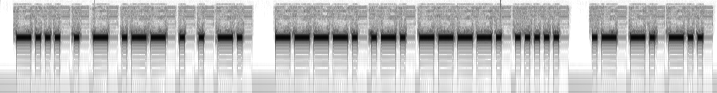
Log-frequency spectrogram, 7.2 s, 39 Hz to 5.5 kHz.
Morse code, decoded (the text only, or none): BETWEEN 9R95 AND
